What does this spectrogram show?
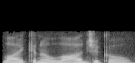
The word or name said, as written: lichenological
